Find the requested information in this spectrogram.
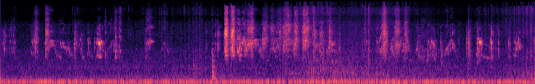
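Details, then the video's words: Several budgies singing and playing in an aviary: busy high chirps, warbling twitters and sharp squeaks overlapping, with a few louder notes and a constant low background hum. "BUDGIES SINGING PLAYING"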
